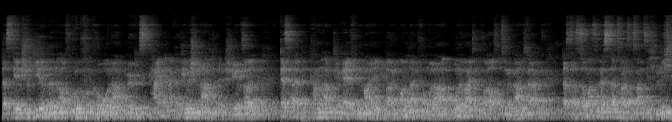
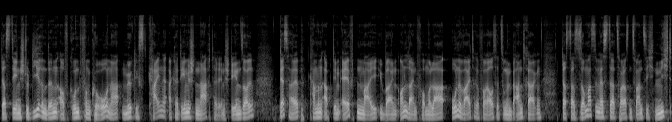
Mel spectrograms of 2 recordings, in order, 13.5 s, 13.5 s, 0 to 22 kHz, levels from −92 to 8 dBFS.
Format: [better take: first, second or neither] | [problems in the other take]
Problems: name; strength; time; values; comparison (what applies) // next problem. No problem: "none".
second | off-mic speech; far // room echo; strong; dies away in 1.4 s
